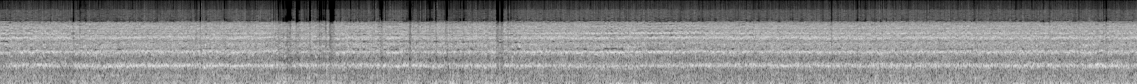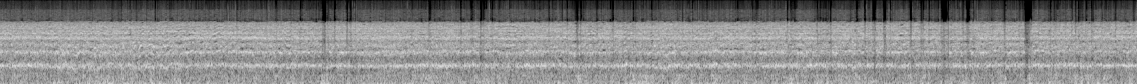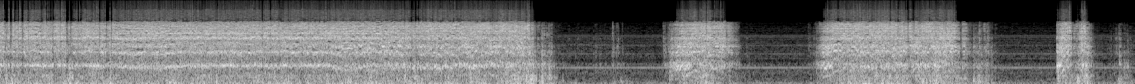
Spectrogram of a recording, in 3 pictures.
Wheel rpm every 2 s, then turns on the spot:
230, 230, 230, 220, 230, 230, 230, 230, 220, 230, 230, 230, 220, 210, 70, 60, 70.
28-30 32-34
